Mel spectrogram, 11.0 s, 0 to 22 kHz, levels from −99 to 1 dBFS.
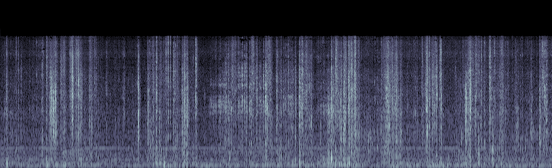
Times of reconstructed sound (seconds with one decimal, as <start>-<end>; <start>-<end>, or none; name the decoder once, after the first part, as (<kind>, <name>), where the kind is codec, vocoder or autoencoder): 1.2-1.9 (codec, SNAC)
